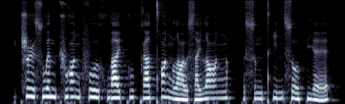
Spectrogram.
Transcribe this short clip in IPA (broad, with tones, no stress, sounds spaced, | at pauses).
ʈ͡ʂ ɻ̩˥˧ s w ə˥˧ n ʈ͡ʂ w ɑ˥˧ ŋ f o˥˩ ʊ̯ x w a˥ ɪ̯ k u˥˩ k ä˥ t̪ʰ ɑ˥˩ ŋ l ɑ˨˩ ʊ̯ s a˦ ɪ̯ l ɑ˥ ŋ | s ʊ˧˥ ŋ t̪ʰ i˧˥ n s o˧˥ ʊ̯ p j ɛ˨˩˦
